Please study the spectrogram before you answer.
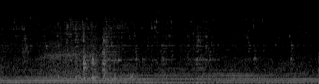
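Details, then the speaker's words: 1985 Austin Metro van revived after 25 years in a barn, idling: coolant pours and trickles from a rusty Jubilee hose clip that spins instead of tightening, flowing through the wide-open thermostat; clip to be replaced. "Just from the fact that there's water pouring out of there does mean, and I can literally see it,"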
